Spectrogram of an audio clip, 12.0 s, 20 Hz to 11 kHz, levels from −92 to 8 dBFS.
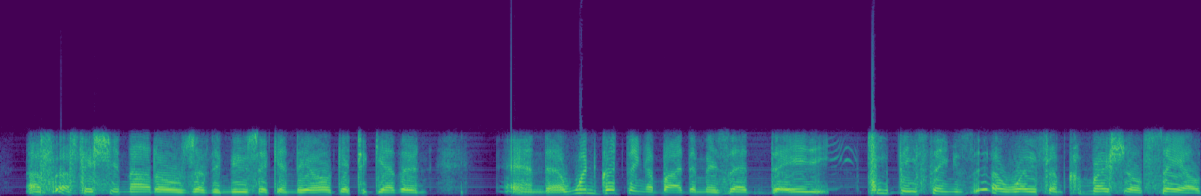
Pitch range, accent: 130-165 Hz, American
